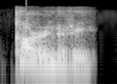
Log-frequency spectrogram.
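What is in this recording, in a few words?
"coronary", Indian English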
